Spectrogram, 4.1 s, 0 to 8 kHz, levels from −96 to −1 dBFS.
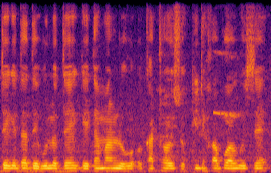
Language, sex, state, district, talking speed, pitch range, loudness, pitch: Assamese, male, Assam, Sonitpur, 145 wpm, 115-120 Hz, -16 LUFS, 115 Hz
